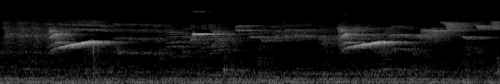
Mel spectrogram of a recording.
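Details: Pied crested domestic canary ('lavandeira de topete') out of moult, singing loudly: two long rising buzzy sweeps about three seconds apart, with a short high whistle between them.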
